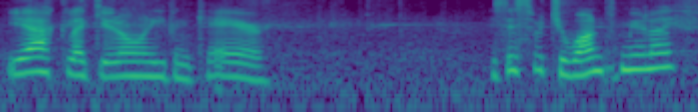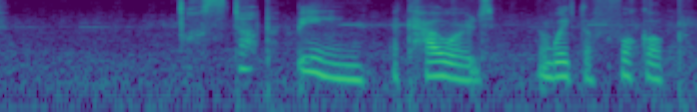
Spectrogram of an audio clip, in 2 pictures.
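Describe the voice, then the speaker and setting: Frank, gravelly-edged Irish woman. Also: mid-range voice, lively intonation, a little slow, pauses often, a little mellow, slight background noise. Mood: blunt, frustrated. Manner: blunt, earnest, probing. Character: frank, concerned small-town woman confronting an old friend. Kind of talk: naturalistic radio drama acting.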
